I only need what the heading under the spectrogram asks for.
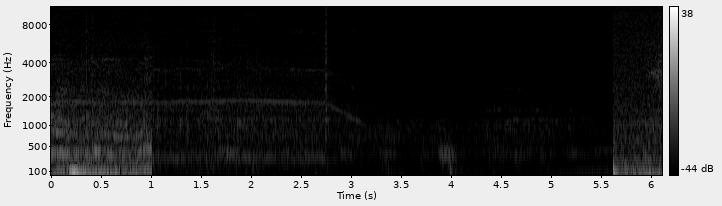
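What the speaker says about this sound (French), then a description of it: "On va battre le tout rapidement au batteur pour que la pâte devienne homogène et lisse." An electric hand mixer beats cake batter for a steamed savane cake, giving a loud whirring motor burst at the start and another at the end, with a near-silent stretch between them.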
